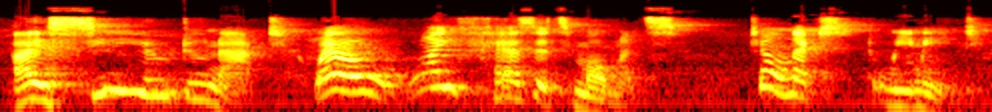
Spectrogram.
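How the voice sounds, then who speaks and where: A man plays a polite alien partner in a sci-fi audiobook. The voice is lifted high and kept quiet, formal and precise. The sound is slightly muffled. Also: wildly swooping pitch, takes it slowly, a little hiss or hum, heavily acted. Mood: gently wry. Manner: formal, courteous, soft.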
